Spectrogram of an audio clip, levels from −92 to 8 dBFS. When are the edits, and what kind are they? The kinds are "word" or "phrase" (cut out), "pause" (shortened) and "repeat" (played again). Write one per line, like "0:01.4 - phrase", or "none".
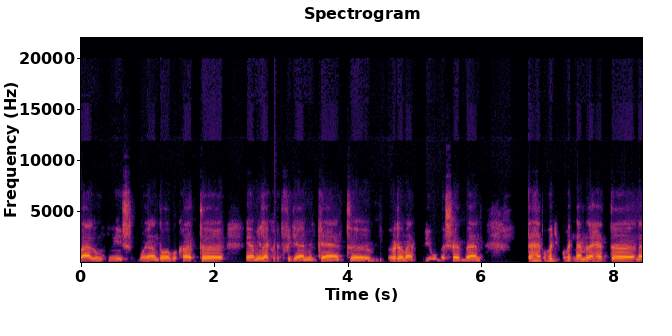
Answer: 0:02.5 - word
0:03.0 - word
0:05.0 - word
0:06.9 - word
0:07.4 - word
